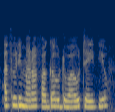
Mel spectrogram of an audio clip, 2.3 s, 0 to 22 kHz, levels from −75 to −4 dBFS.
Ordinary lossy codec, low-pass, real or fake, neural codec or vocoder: AAC, 24 kbps; 19.8 kHz; fake; vocoder, 44.1 kHz, 128 mel bands, Pupu-Vocoder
